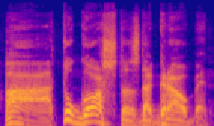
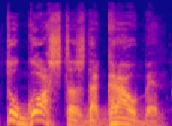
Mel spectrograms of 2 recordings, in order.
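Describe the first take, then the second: First: Slow, absent-minded "Ah, tu gostas da Grauben?" as if thinking elsewhere; mechanical repeat. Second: Slow, knowing "tu gostas da Grauben?" like a guardian questioning a ward; tutor's tone. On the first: Distracted uncle echoing his own question to his nephew, mechanically. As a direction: repeat it by rote, stress "tu", falling flat. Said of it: "repetiu ele maquinalmente". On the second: Uncle questioning his nephew about Grauben, in a tutor's tone. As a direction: stress "tu" with a falling, probing tutor's tone. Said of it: "numa verdadeira entoação de tutor".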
